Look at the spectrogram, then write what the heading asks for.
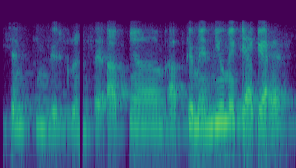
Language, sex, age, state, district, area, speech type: Hindi, male, 18-30, Uttar Pradesh, Bhadohi, rural, conversation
